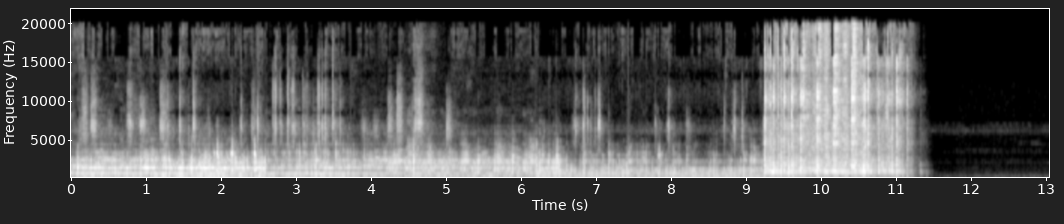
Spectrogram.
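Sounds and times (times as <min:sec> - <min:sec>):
marbles clattering down wooden run: 0:01.3 - 0:03.7, 0:06.2 - 0:11.4.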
